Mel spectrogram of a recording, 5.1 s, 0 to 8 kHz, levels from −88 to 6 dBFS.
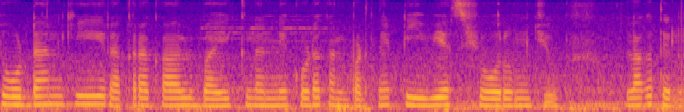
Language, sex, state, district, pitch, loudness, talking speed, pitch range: Telugu, female, Telangana, Nalgonda, 195 Hz, -15 LUFS, 130 wpm, 185-205 Hz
